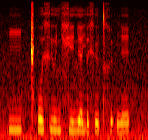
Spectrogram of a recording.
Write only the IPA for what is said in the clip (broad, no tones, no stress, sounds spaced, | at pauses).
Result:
iː ǁʰ o xʲ uː lʲ xʲ e lʲ a j ə xʲ õ t x ʏ ʔ ŋ e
